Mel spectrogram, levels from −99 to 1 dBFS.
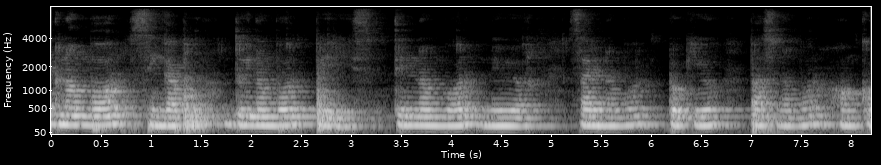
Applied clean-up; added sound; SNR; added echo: none; none; none; reverberation time 0.9 s.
